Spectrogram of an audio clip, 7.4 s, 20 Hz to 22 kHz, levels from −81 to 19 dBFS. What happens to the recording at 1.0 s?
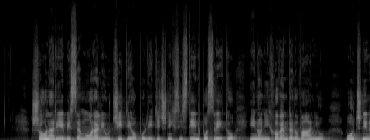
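Nothing goes wrong at 1.0 s; the speech plays through that moment intact, with no dropout, click, glitch or other fault.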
